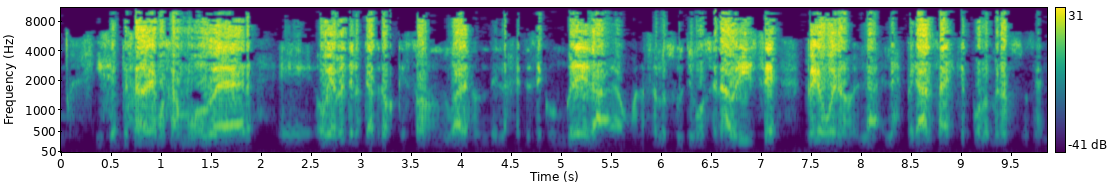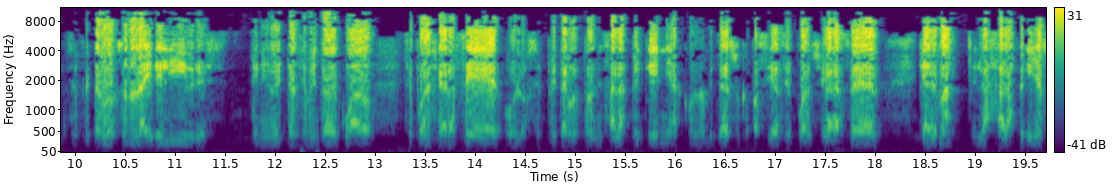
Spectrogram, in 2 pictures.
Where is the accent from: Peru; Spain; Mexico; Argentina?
Argentina; Villa Bosch, Buenos Aires Province; Yo soy de Villa Bor, soy del conurbano, siempre, el 3 de febrero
